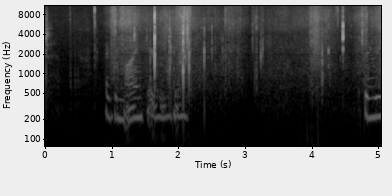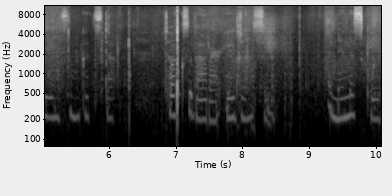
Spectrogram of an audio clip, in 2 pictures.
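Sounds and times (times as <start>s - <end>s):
faint rustling: 0.4s - 10.0s.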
